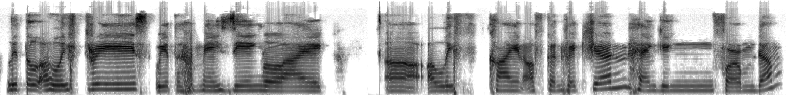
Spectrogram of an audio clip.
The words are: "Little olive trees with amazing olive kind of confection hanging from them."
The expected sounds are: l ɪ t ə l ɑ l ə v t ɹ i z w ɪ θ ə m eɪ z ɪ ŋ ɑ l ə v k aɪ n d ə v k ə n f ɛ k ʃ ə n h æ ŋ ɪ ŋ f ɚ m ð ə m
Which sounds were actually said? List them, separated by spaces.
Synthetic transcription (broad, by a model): l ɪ t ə l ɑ l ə f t ɹ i s w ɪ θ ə m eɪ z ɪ ŋ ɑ l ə f k aɪ n d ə f k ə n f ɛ k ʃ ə n h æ ŋ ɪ ŋ f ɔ m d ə m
